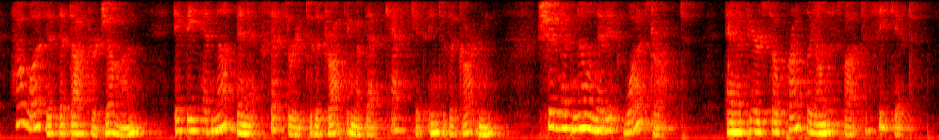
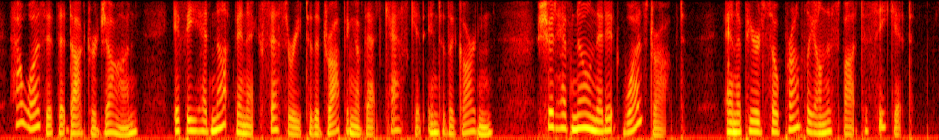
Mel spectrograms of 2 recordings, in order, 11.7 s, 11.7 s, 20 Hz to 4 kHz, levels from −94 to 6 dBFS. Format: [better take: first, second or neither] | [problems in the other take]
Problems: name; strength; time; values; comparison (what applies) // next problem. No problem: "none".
second | room echo; dies away in 0.7 s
